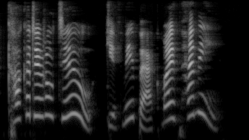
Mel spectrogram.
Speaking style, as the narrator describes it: once again he cried

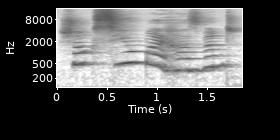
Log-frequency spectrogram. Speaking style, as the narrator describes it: cried Georgina, deeply hurt, at first reddening with momentary anger, but then bursting into tears

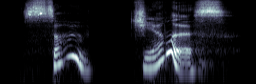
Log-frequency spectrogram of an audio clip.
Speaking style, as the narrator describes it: Waverley chuckled

